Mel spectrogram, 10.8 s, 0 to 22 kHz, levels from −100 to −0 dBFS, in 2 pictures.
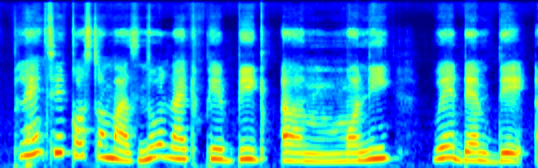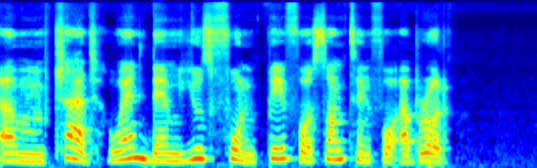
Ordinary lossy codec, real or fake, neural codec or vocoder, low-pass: none; fake; autoencoder, 48 kHz, 128 numbers a frame, DAC-VAE, trained on Japanese speech; none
